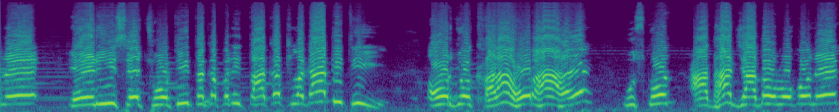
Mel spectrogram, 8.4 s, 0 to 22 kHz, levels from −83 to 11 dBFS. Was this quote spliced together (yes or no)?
no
